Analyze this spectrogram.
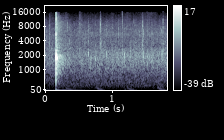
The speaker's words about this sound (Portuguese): Palmas pra Cine. Palmas pra Cine.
